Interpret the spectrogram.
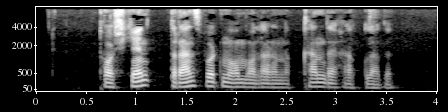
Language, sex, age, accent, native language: Uzbek, male, 18-24, Toshkent shahri, Uzbek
